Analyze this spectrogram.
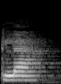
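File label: "cla", Spanish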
